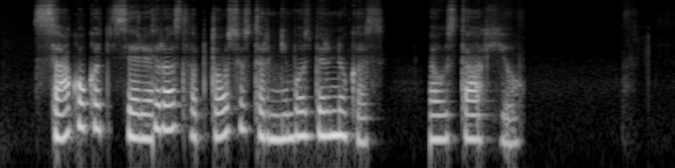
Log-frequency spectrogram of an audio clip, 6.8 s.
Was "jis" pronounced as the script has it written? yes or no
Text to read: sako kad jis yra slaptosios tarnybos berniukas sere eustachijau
no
